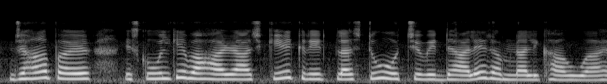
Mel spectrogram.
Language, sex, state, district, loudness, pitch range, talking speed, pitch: Hindi, female, Jharkhand, Garhwa, -15 LUFS, 225-265 Hz, 150 wpm, 245 Hz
